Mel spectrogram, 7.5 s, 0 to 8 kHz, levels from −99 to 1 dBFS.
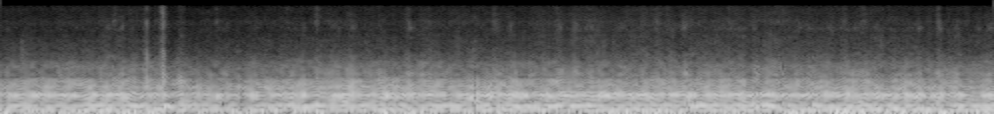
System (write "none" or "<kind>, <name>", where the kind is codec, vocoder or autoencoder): vocoder, Vocos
